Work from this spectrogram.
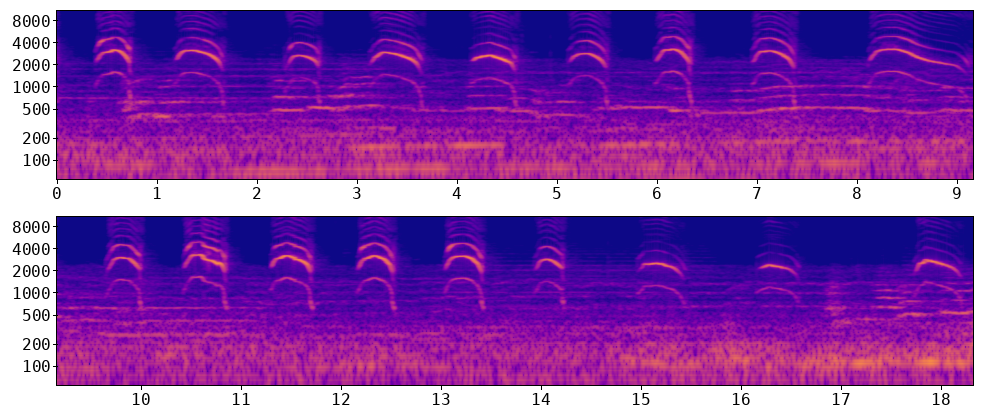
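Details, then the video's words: Kitten wailing when the call to prayer sounds; a long run of sharp, arched meows about once a second, some drawn out and wavering, over faint sustained chanting and low hum. "anak kucing menjerit mendengar suara adzan"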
